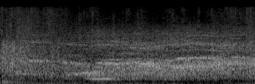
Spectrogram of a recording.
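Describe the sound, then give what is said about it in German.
A crowd of over 300 preschool children from 28 Catholic daycare centres in Bonn fills the space with continuous high-pitched voices and shouts, a dense, steady roar of chatter and cheering, as they clap, drum and sing in rhythm at the Solibrot drum-journey event in the St. Adelheid parish hall. “Wenn über 300 Vorschulkinder im Takt klatschen, trommeln und singen, dann ist Solibrot Trommelreise.”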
